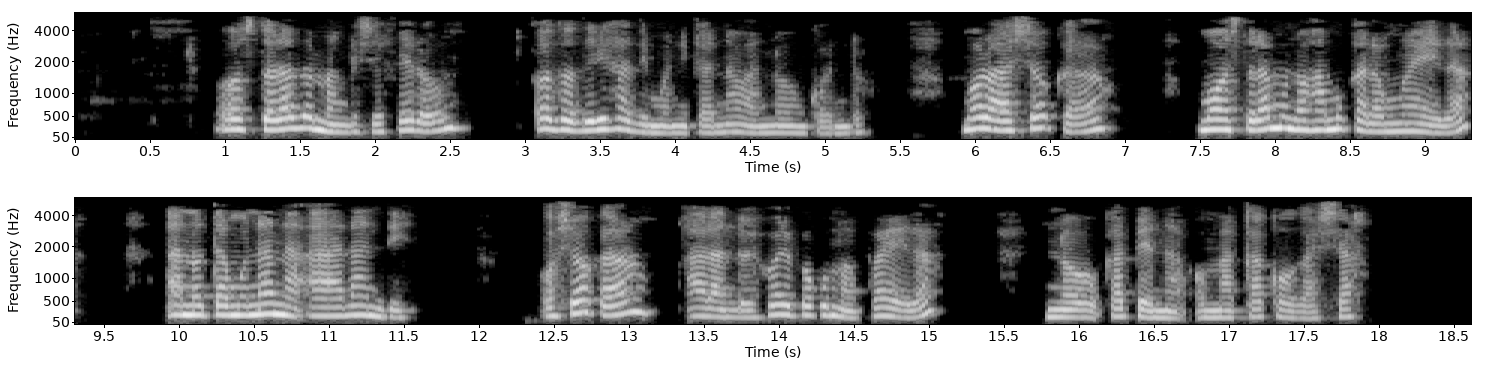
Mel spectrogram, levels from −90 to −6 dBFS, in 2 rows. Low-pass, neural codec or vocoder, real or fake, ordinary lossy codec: 5.4 kHz; none; real; MP3, 32 kbps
